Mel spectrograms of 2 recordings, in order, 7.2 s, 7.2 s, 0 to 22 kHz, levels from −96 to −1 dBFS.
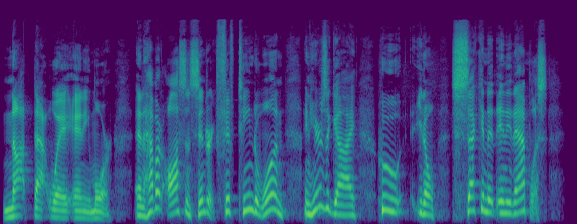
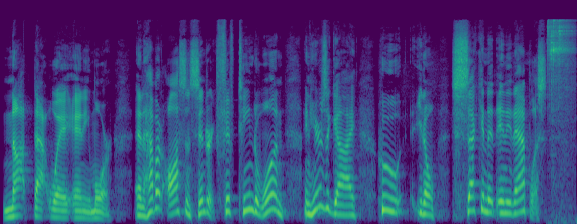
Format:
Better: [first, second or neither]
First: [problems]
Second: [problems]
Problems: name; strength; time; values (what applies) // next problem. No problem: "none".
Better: first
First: none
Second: jangling keys; noticeable; at 7 s; peak 3 dB below the speech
